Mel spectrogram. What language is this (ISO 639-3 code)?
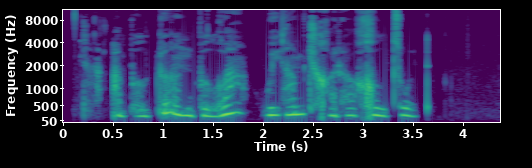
abk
